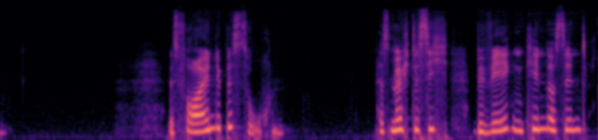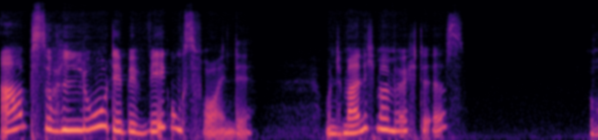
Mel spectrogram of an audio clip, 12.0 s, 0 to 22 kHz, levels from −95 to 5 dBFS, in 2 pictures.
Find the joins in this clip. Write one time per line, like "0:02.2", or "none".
0:01.8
